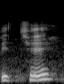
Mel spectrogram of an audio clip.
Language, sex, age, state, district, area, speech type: Punjabi, male, 18-30, Punjab, Bathinda, rural, read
